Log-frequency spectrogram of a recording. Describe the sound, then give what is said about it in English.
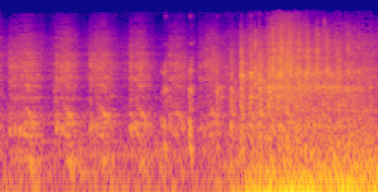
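A boat engine cranks with several rhythmic turnovers, then catches and roars into a loud, steady rumbling idle, with no one talking. “Whoa, listen to that purr.”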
